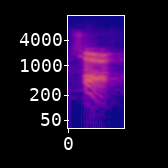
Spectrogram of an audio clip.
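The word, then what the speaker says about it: 事: First of all, there is a level of being which we will call Ji. The word Ji, which is Japanese way of pronouncing the Chinese Chur, is the world of things and events.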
